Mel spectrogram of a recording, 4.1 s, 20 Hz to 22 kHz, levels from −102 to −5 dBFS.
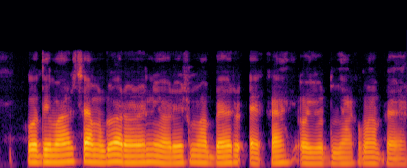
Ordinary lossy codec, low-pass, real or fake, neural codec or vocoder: none; 7.2 kHz; fake; codec, 16 kHz, 16 kbps, FunCodec, trained on Chinese and English, 50 frames a second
